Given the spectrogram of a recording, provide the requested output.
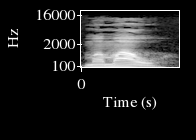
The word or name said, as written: mamau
